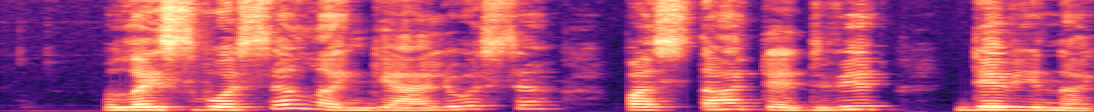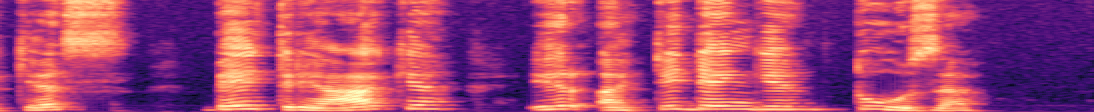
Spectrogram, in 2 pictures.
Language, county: Lithuanian, Klaipėda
